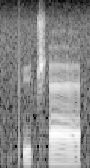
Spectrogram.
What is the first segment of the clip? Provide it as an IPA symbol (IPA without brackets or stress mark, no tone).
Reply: pʼ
